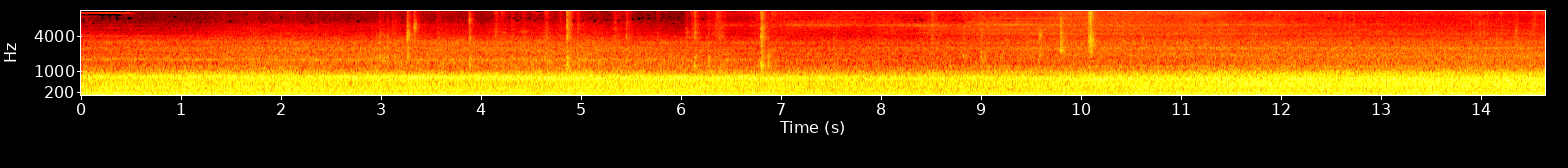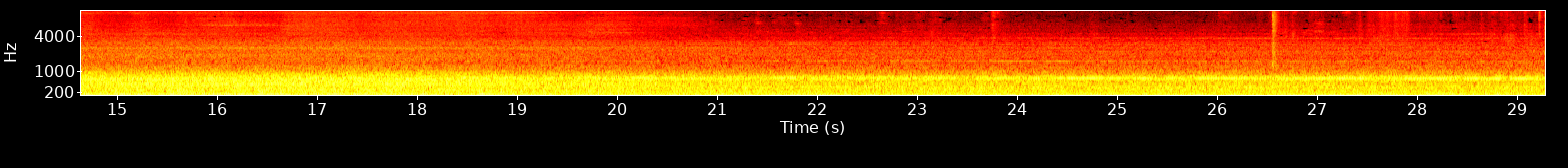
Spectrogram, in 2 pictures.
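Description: Steady running noise of a KTX high-speed train heard from inside the carriage: a constant low rumble of wheels on rail with a steady hum, and a few faint clicks, mostly in the first ten seconds.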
